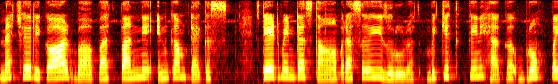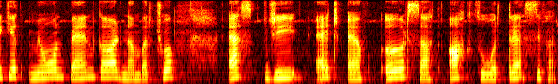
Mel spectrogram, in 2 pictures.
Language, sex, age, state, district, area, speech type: Kashmiri, female, 30-45, Jammu and Kashmir, Ganderbal, rural, read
